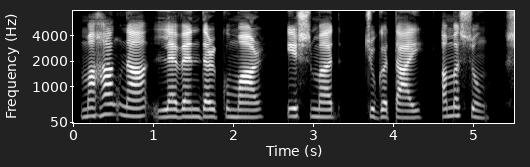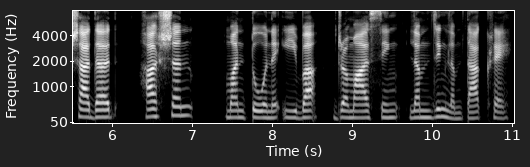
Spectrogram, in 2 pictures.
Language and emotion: Manipuri, neutral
